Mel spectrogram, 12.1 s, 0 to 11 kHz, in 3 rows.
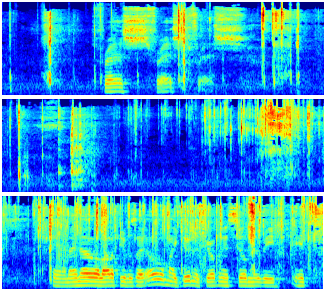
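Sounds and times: cellophane crinkling: 5.3s - 12.0s
cellophane wrap crackling: 5.4s - 12.0s.

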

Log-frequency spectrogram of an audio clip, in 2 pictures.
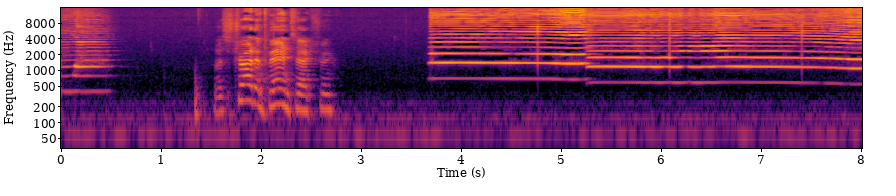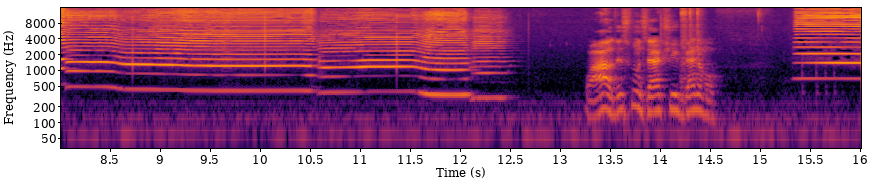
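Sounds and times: harmonica bent notes: 0.0s - 0.7s, 3.7s - 12.7s, 15.3s - 16.0s.

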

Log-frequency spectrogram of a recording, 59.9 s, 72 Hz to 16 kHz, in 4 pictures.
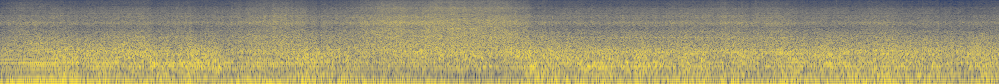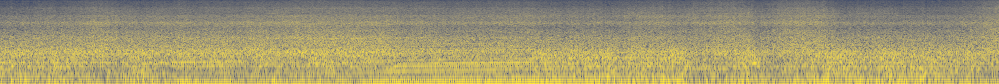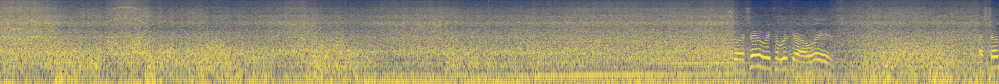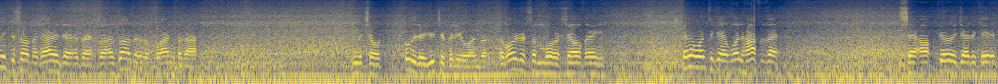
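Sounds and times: motorcycle engine at road speed: 0.0s - 59.9s
wind buffeting microphone: 0.0s - 59.9s.

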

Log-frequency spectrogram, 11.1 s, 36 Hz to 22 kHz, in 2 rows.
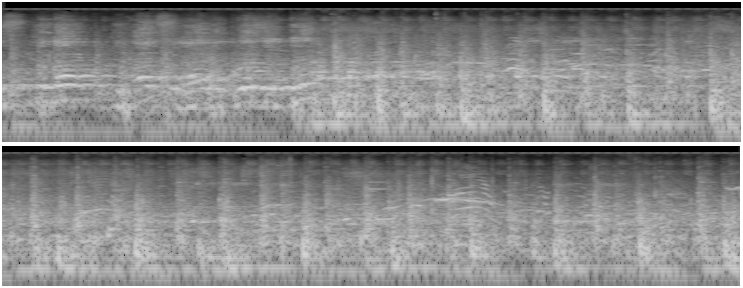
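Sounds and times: samba percussion beat: 0.0s - 11.0s
voices: 0.0s - 11.0s.

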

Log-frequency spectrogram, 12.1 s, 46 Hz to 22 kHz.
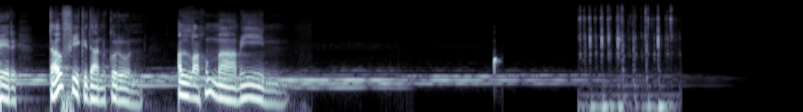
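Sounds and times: ambient music drone: 0.0s - 10.1s
keyboard-like clicks: 8.7s - 10.2s.

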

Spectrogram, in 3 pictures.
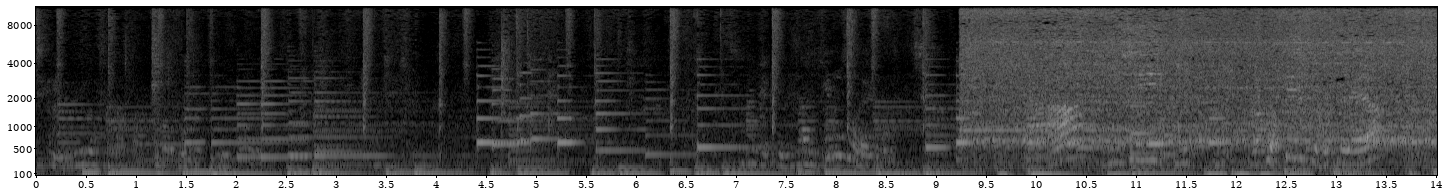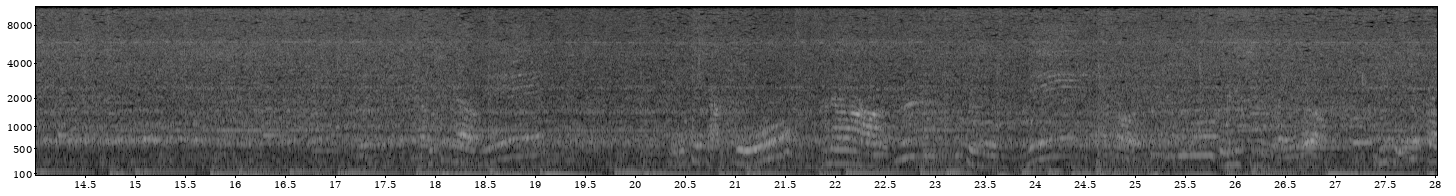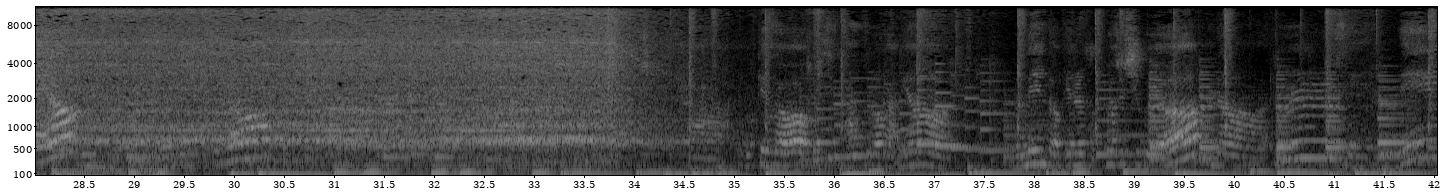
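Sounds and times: background music with bass: 0.0s - 42.0s
hair dryer running: 9.2s - 35.4s.

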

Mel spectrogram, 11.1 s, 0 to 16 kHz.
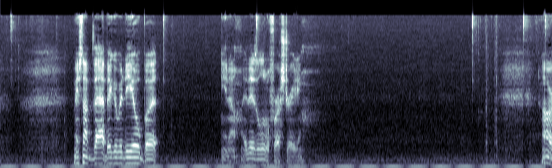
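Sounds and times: pulsing low hum: 0.0s - 9.4s
scissors snipping: 9.4s - 10.6s.

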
